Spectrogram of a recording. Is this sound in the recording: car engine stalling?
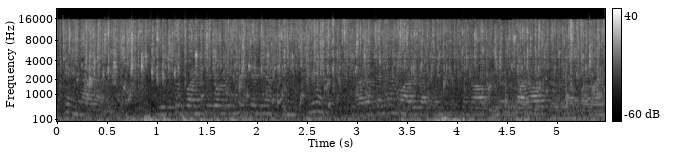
no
